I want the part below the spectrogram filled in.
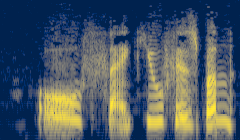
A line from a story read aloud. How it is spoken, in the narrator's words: the Kender squeaked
